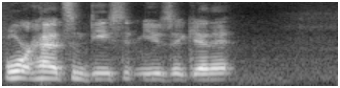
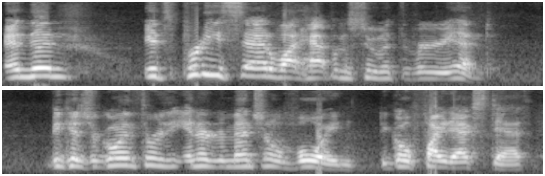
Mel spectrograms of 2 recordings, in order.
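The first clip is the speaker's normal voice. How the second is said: ordinary talk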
